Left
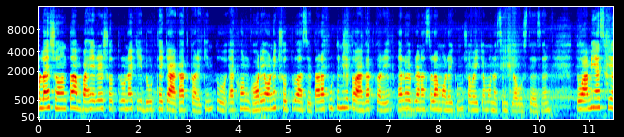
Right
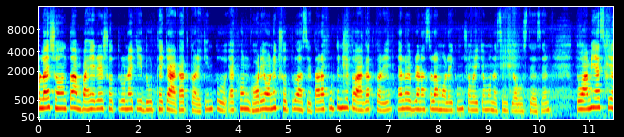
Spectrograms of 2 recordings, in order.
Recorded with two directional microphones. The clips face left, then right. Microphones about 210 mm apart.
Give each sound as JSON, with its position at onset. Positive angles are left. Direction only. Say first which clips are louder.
{"t": 0.0, "sound": "a woman's voice", "louder": "right 4 dB", "side_deg": -15}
